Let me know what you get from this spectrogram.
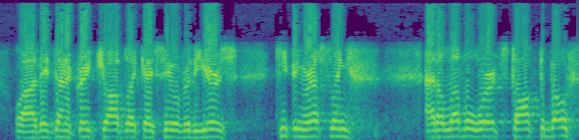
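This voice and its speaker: At a fairly quick pace, a man with a high-pitched voice speaks in a passionate tone, broken by long, frequent pauses. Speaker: wrestler and promoter. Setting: phone call. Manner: passionate, rapid-fire ranting; intense, rambling, emphatic.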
